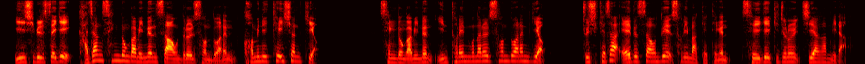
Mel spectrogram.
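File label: Korean, male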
